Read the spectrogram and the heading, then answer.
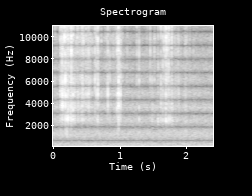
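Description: Loud, crackly crunching of food being chewed outdoors, a dense continuous texture with sharper bursts recurring about every second, and no voices.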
